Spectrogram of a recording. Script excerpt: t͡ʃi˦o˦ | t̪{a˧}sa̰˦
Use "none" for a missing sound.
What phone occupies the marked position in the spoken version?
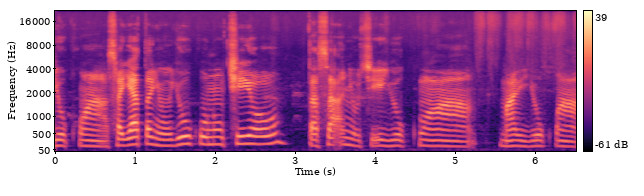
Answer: a˧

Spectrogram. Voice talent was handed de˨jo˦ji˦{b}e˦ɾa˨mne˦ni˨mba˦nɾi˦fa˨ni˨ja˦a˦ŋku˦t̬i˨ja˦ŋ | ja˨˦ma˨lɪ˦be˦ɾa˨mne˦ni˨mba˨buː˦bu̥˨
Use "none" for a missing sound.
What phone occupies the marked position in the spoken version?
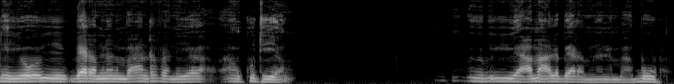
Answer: b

